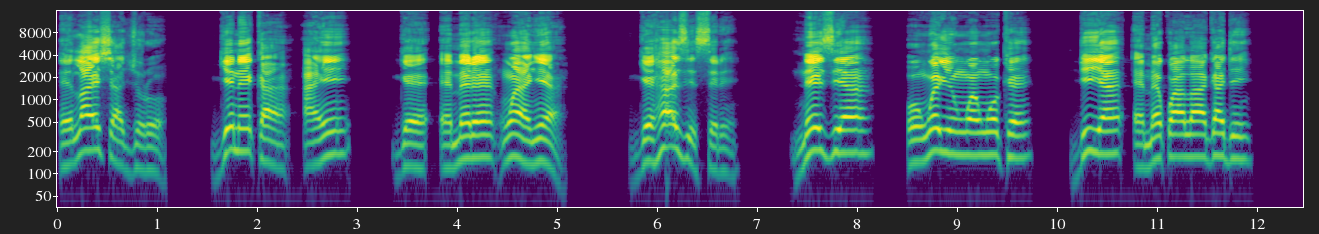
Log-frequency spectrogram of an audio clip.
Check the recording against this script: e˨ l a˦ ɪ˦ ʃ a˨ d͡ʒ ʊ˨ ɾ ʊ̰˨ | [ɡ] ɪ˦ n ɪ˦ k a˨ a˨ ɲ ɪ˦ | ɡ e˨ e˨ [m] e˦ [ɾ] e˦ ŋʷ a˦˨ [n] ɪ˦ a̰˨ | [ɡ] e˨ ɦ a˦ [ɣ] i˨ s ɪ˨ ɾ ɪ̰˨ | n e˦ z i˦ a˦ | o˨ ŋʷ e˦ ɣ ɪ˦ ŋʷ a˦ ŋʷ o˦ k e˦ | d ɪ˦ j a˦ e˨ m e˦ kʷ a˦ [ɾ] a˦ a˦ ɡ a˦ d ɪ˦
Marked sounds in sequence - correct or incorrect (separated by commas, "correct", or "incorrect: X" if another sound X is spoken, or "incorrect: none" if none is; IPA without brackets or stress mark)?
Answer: correct, correct, correct, incorrect: ɲ, correct, incorrect: z, incorrect: l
